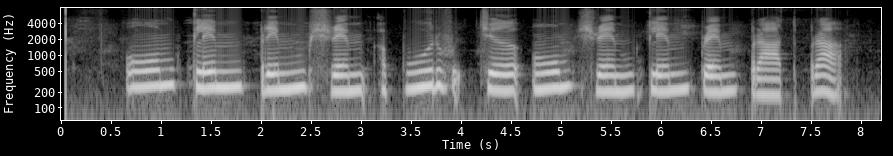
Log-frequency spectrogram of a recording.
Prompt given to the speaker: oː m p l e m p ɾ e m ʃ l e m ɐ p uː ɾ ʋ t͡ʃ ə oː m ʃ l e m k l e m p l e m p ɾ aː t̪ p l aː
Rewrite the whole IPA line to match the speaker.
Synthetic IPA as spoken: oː m k l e m p ɾ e m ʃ ɾ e m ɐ p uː ɾ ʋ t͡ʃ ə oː m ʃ ɾ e m k l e m p ɾ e m p ɾ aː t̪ p ɾ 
